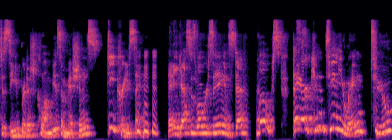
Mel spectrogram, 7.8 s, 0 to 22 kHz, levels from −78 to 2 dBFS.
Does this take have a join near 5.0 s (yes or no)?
no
